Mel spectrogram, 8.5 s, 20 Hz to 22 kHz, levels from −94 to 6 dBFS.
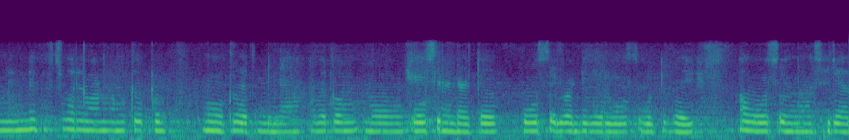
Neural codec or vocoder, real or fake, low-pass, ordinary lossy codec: codec, 44.1 kHz, 2.6 kbps, SNAC; fake; 7.2 kHz; Opus, 16 kbps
